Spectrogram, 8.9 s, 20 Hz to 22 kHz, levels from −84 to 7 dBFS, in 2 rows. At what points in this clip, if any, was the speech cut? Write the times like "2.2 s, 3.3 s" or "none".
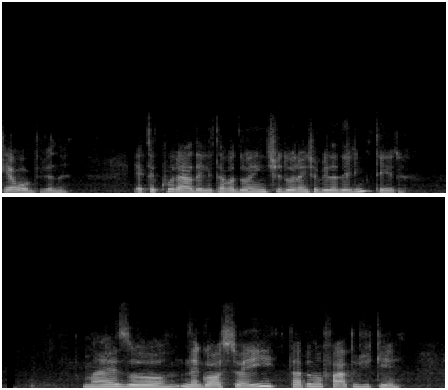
1.4 s, 5.0 s, 7.5 s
